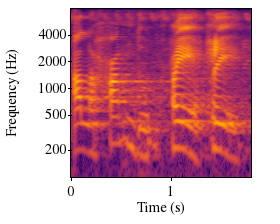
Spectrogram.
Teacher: গলার ভেতর থেকে হেটা উচ্চারণ হবে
